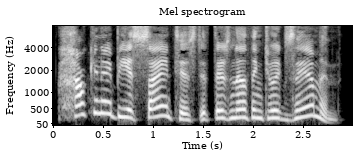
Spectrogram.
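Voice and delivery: put-on high, boyish complaint; protesting boy. A narrator's reading. Boy wanting things to examine, high protesting voice. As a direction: pitch it up like an aggrieved boy.

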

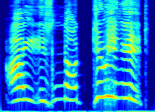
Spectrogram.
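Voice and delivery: very high squeaky elf voice, tearful; squealing house-elf. A narrator's reading. Terrified house-elf pleading with the ministry wizard, squealing. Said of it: "she squealed".

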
